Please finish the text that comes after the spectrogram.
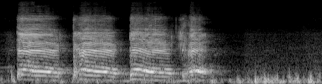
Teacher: तय बोलकर देखो, दांत के पीछे वाला भाग और जीभ के आगे वाला भाग चिपकाना पड़ता है बार बार, त थ द ध है। ट वाली पूरी लाइन बोलकर देखो, जीभ को मोड़कर धक्का देना पड़ता है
